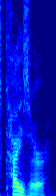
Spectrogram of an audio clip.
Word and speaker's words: Caesar: of The Classical period you would say what we now say as Caesar would be pronounce Kaiser because of course they had a hard c not a soft C the idea of the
